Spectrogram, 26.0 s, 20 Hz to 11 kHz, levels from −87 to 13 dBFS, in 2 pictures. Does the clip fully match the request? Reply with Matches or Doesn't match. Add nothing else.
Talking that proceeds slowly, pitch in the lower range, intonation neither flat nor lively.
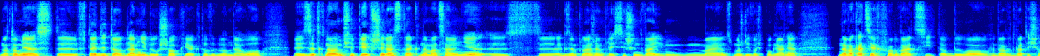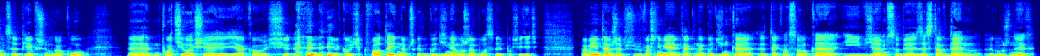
Doesn't match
